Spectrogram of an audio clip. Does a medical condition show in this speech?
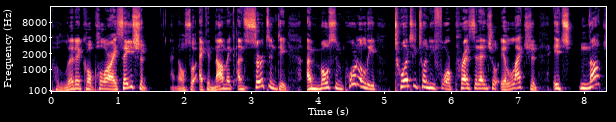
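No.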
